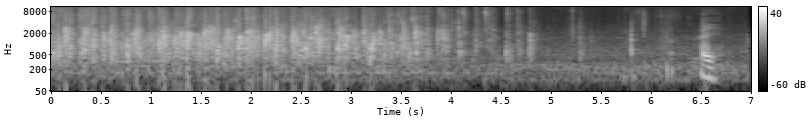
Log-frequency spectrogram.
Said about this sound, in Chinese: 现在又等我们以热烈的掌声欢迎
